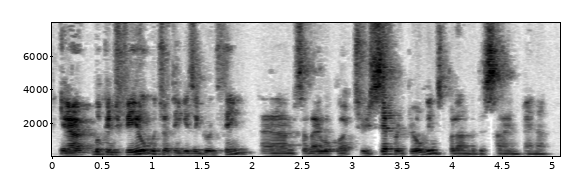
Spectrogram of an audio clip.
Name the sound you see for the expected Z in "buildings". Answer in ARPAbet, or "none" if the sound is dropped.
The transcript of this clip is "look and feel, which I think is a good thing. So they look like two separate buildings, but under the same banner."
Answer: Z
